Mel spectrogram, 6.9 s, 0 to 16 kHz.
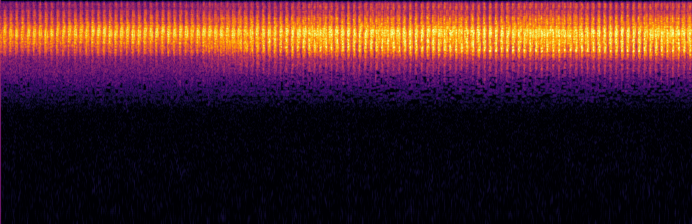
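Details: Grasshoppers in a meadow near Bryansk's Svensky monastery, Russia, recorded at 9 pm on 6 September 2020 with a Tascam DR-44WL; shrill, high buzzing with a fast, even pulsing rhythm, slowly swelling in loudness.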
